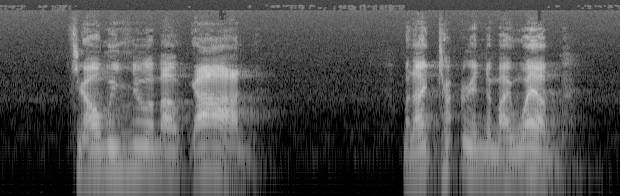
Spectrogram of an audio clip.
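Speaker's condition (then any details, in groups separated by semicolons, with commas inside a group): Speech impediment; mirror under lips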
